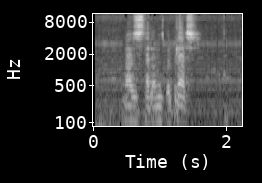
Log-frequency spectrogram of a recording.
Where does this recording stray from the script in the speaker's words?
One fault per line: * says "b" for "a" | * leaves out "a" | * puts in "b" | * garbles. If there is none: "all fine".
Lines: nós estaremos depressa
all fine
